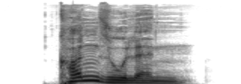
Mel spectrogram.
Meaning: 1. female equivalent of Konsul 2. a consul's wife
- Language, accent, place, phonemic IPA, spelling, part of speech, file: German, Germany, Berlin, /ˈkɔnzulɪn/, Konsulin, noun, De-Konsulin.ogg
